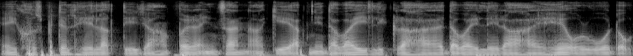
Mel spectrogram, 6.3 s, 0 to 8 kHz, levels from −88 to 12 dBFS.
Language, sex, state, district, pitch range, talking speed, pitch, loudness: Hindi, male, Arunachal Pradesh, Papum Pare, 85-90 Hz, 190 wpm, 85 Hz, -17 LUFS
